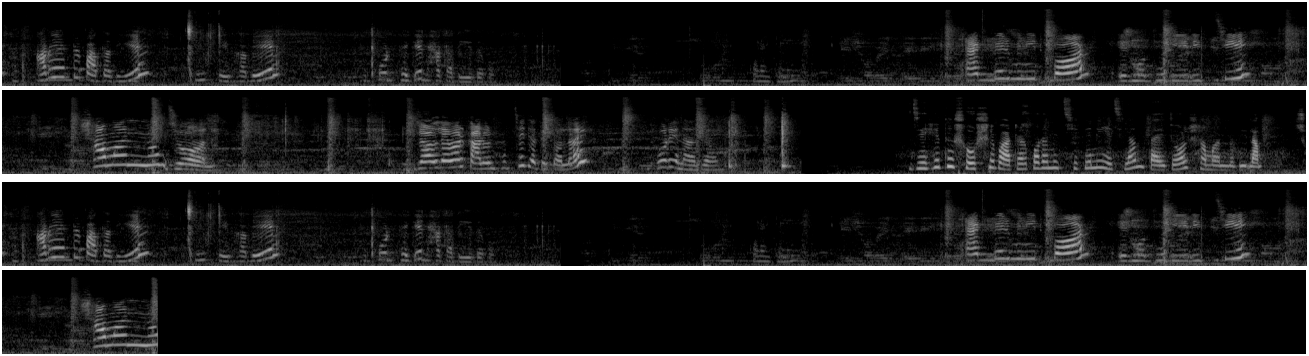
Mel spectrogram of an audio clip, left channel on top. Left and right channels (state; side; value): drops out; right; at 14.7 s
